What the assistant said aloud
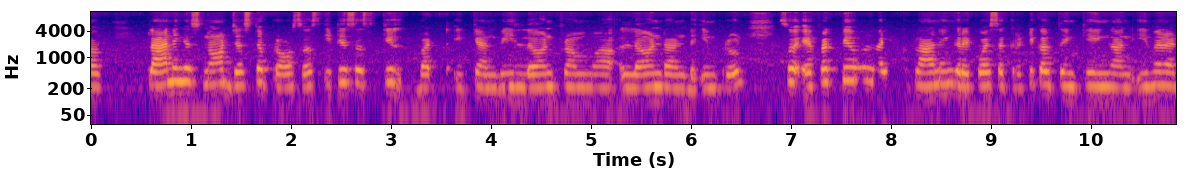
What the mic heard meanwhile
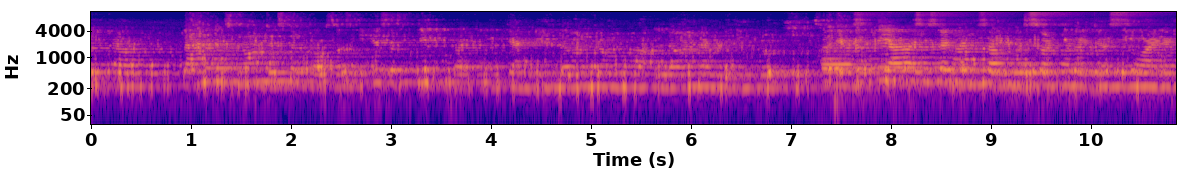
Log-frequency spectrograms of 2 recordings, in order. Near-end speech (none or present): present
